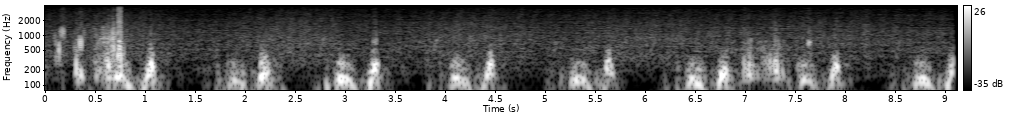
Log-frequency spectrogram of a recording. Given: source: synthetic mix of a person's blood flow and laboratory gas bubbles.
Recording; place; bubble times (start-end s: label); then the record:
Doppler ultrasound of blood flow; precordium
0.12-0.26 s: bubbles
0.32-0.44 s: bubbles
0.53-0.85 s: bubbles
7.01-7.45 s: bubbles
7.65-7.71 s: bubbles
From the record:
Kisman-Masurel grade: 223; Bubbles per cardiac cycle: several, 3 to 8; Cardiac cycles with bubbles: 10 to 50%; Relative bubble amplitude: loud (0.450 to 0.775); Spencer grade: 2 (many but less than half of the cardiac periods contain bubble signals, singularly or in groups); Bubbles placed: only in the low amplitude regions of the cardiac cycle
